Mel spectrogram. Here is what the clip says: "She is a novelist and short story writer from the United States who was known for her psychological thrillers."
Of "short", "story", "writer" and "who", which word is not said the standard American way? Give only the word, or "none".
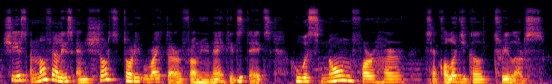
none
